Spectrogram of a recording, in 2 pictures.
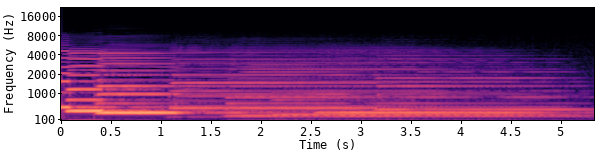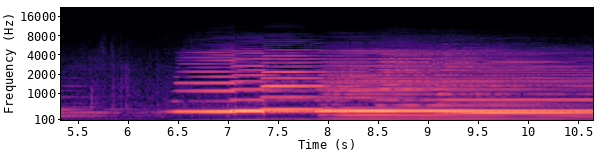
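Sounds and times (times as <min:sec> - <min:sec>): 
accordion duet tuned to 432 Hz: 0:00.0 - 0:10.6.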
